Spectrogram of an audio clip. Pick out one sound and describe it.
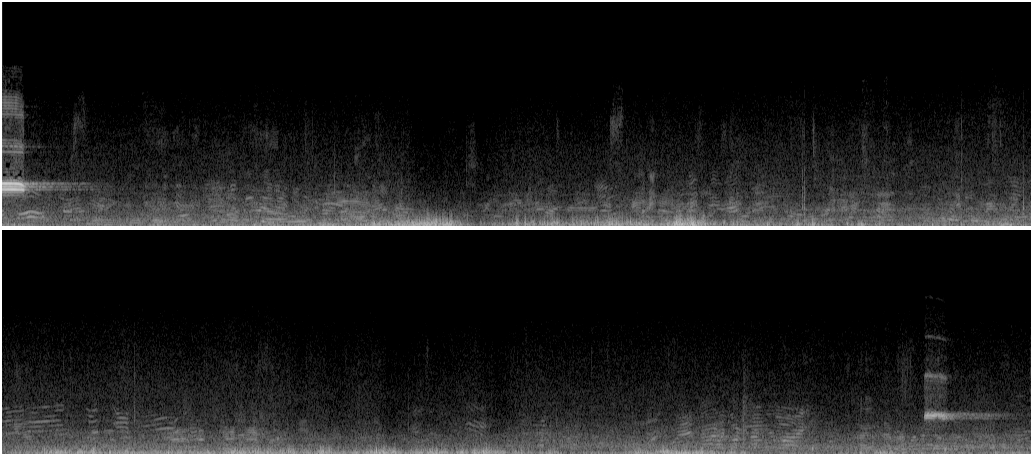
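Spectators chatter and call out nearby outdoors.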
